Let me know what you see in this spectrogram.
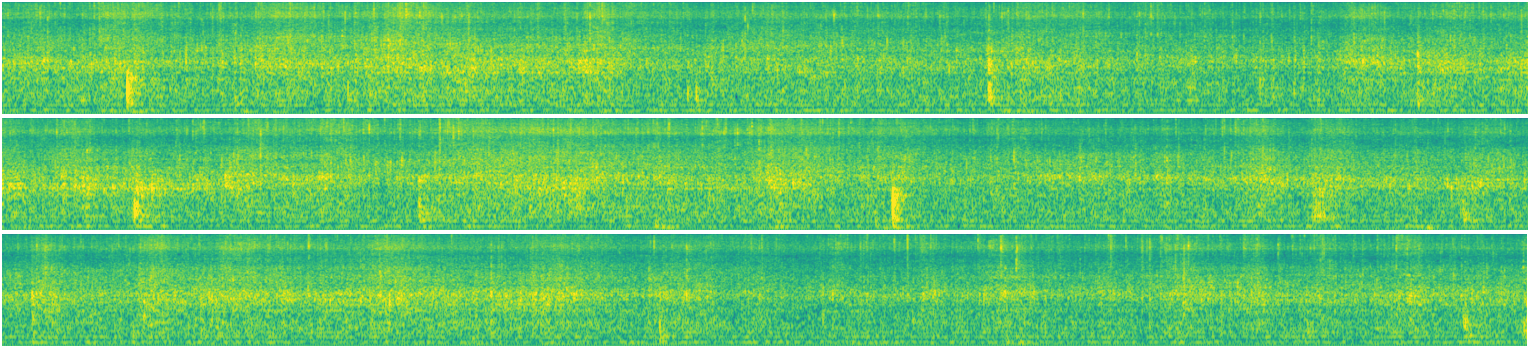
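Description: Chicken, bell peppers and baby corn sizzling in oil in a frying pan as a wooden spatula stirs them, a steady hiss with a few light knocks of the spatula against the pan.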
